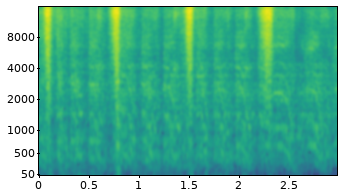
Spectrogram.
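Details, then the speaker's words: Tractor: slow, labored cranking with sharp chuffs about 85 a minute and no catch, smoking heavily; hard start. Owner blames a battery apparently not charged. "Та конечно же не зарядили. Оце екологію ми загрязняємо."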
